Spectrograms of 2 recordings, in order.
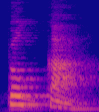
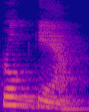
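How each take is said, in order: First: The g has no y glide after it. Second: The g is followed by a y glide. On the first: The speaker calls it right. "This is being pronounced as progga" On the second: The speaker calls it wrong. "this time this is not progya"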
